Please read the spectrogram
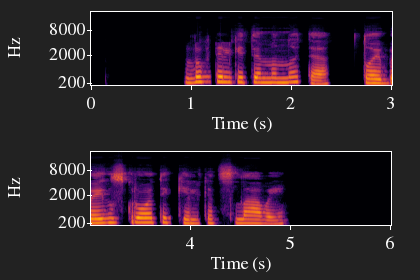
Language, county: Lithuanian, Tauragė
